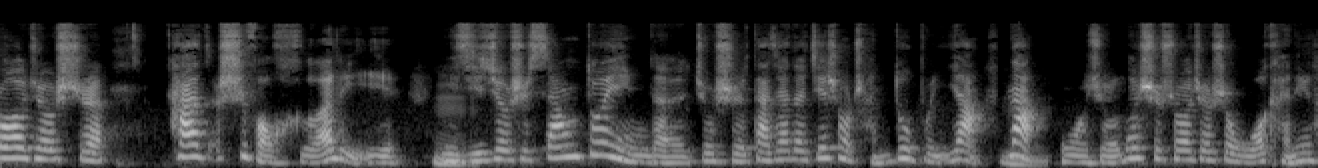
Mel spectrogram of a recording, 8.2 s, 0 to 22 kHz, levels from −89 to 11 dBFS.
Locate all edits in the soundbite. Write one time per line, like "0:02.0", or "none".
0:06.2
